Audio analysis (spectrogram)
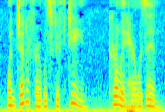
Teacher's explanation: curly hair was in here we did not stress hair here 15 is at the end of a phrase so the second syllable is stressed also here in is not a preposition it's not a function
